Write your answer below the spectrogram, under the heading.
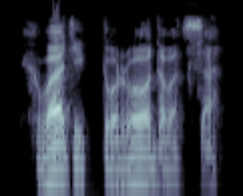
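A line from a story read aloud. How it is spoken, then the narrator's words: Straining hoarse rasp. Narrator (Russian): Поднатужившись, прохрипел Олег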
